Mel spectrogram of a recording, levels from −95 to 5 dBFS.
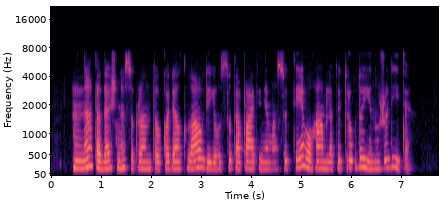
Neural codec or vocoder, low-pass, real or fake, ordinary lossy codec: none; 7.2 kHz; real; Opus, 32 kbps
